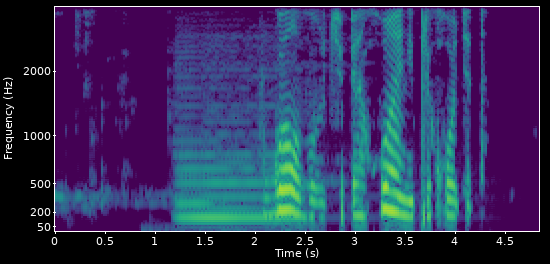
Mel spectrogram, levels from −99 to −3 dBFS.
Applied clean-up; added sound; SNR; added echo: classical method spectral subtraction.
